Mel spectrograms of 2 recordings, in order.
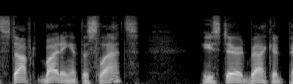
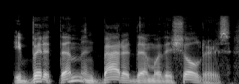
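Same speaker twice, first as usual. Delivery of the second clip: usual speaking voice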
